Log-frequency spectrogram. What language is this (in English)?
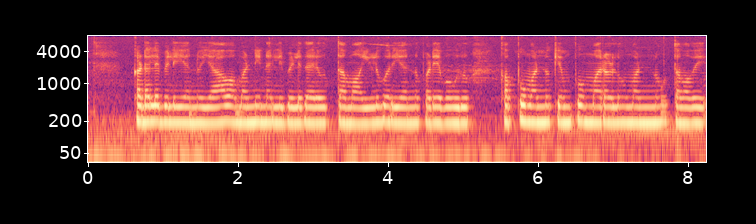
Kannada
